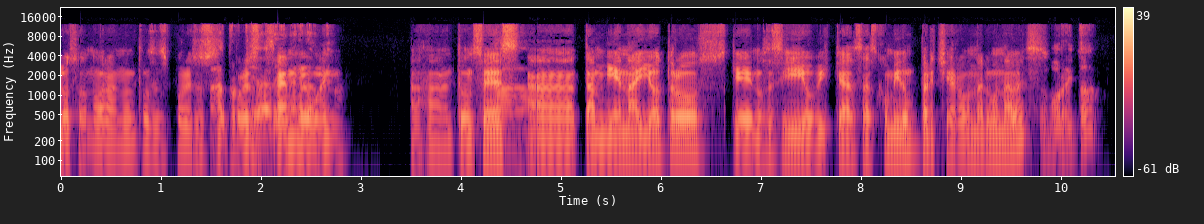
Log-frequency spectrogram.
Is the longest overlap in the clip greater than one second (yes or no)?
yes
